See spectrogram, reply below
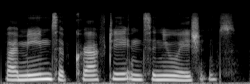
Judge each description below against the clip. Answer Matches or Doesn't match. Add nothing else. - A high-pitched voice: Matches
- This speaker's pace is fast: Doesn't match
